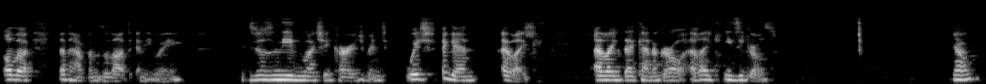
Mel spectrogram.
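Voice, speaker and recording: A woman hosting a casual livestream, answering chat questions in a halting, thinking-aloud way with frequent chuckles. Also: medium pitch, fairly even intonation, husky, muffled recording.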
